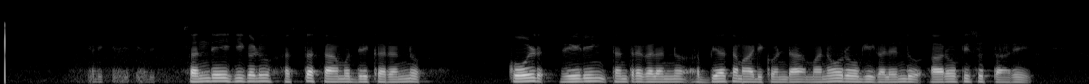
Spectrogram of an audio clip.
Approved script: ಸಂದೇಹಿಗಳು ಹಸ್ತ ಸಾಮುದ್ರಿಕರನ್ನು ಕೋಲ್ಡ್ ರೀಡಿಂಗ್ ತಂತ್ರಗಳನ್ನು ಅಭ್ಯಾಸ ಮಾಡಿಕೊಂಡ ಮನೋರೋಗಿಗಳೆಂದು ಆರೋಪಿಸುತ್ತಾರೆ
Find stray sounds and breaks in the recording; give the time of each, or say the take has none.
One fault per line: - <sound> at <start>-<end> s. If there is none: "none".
- laugh at 0.9-1.6 s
